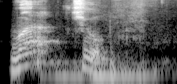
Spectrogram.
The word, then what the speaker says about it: virtue: इसका भी प्रोनाउंसिएशन चू निकलता है, जैसे कॉन्ग्रेचुलेट, VIRTUE, वर्च्यू।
